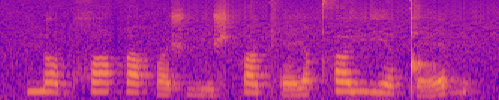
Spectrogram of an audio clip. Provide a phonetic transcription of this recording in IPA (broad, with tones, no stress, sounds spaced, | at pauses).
n ɔ˦˨ b χ ɔ˦ q ɪ˦˨ q u˩ ʃ mʲ u˩ ʃ q ʊ˦ ʈʰ ɛ˩˧ j qʰ u˦ vʲ e˦˨ ə̯ ǃ ɛ˩˥ b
